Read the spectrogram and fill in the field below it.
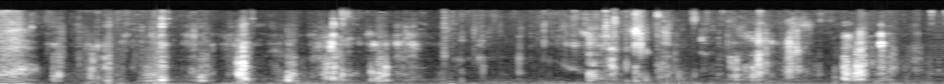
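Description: A young man chews and slurps wetly, close to a microphone.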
